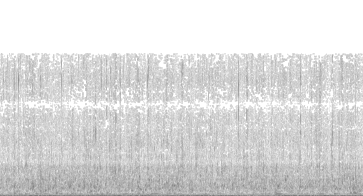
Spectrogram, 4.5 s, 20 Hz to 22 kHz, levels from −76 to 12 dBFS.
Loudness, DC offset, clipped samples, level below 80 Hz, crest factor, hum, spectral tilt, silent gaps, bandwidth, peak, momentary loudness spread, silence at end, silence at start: -33 LUFS; under 0.1%; under 0.1%; -36 dBFS; 20 dB; none; -3.5 dB/octave; none; 16.5 kHz; -14 dBFS; 1 LU; 0 s; 0 s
